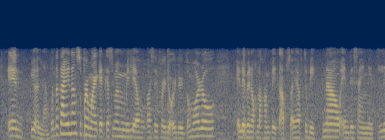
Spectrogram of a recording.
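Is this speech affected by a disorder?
No.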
